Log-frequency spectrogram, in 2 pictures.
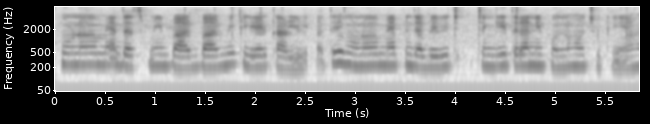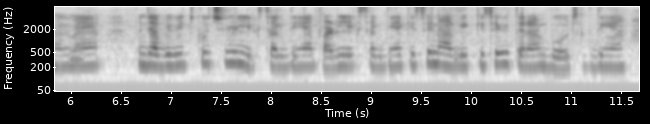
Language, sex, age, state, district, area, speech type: Punjabi, female, 18-30, Punjab, Rupnagar, urban, spontaneous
